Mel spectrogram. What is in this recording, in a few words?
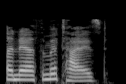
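"anathematized", English, British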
